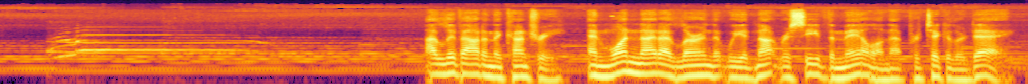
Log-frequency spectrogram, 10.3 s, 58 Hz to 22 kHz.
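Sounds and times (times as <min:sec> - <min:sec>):
fox howling: 0:00.5 - 0:03.7
speech: 0:04.3 - 0:10.2.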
